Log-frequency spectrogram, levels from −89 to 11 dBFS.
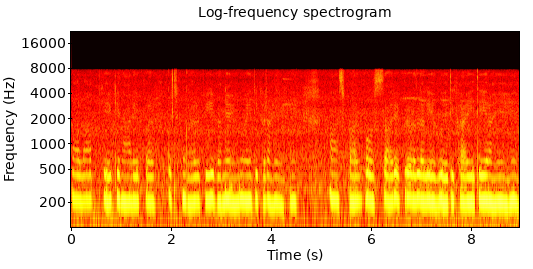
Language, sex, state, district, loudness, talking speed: Hindi, female, Bihar, Bhagalpur, -14 LUFS, 145 wpm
